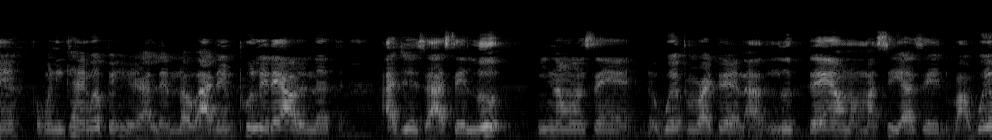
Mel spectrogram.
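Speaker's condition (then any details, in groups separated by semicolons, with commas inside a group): Cerebral palsy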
